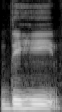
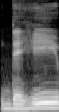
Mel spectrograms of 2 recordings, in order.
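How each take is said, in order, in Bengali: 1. প্রথম স্বরধ্বনিটি 'i'-এর মতো শোনায়। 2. প্রথম স্বরধ্বনিটি 'e'-এর মতো শোনায়। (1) "আবার অনেকে আছে দিহি বলে" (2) "অনেকেই আছে দেহি বলে"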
